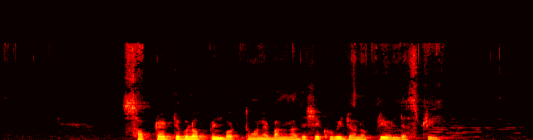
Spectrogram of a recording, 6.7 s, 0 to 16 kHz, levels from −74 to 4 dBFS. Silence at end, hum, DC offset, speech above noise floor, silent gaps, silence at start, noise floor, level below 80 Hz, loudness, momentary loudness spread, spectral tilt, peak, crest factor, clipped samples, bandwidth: 1.15 s; none; under 0.1%; 42 dB; none; 1.55 s; -65 dBFS; -56 dBFS; -24 LUFS; 12 LU; -7.5 dB/octave; -6 dBFS; 20 dB; under 0.1%; 11.5 kHz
